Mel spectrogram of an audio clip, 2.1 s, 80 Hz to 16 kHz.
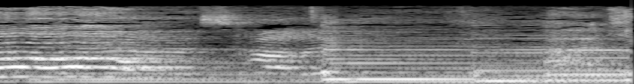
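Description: A woman singing a slow worship song, accompanying herself on a Roland FP-80 digital piano. The voice and keyboard hold long notes, moving to a new chord about a second in.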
